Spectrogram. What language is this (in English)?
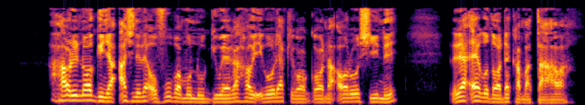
Kikuyu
